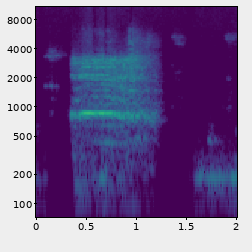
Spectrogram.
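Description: Felt-tip marker squeaking on a whiteboard: one high squeal lasting about a second as the marker is drawn across the board.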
